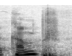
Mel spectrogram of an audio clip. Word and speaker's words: Campr: I twoja firma, która nazywa się Campr, warto zwrócić bardzo uwagę na pisownię, tak, i wymowę, Campr,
